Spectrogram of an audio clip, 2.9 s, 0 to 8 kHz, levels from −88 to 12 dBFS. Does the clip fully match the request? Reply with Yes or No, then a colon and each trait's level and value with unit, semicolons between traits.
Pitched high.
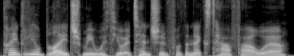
Yes: high, 205 Hz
